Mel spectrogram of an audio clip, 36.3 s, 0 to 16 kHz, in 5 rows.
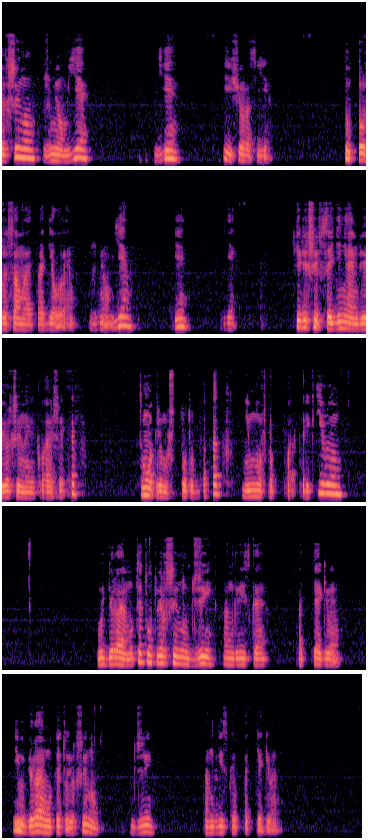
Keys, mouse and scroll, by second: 1.1 e, 2.7 e, 7.3 click, 7.6 e, 9.8 e, 13.7 shift+click, 15.4 f, 17.0 middle click, 19.4-20.1 scroll up 3, 21.3 click, 21.3-22.0 scroll down 1, 24.7 click, 25.7 g, 30.9 click, 31.4 g, 34.1 middle click.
